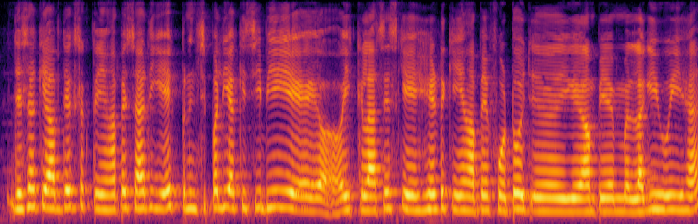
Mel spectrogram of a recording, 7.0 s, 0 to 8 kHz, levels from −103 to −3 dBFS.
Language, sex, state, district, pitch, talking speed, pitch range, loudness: Hindi, male, Bihar, Saharsa, 205 Hz, 265 wpm, 190-220 Hz, -17 LUFS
